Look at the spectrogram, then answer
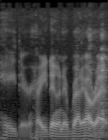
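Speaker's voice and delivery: low, relaxed, laid-back voice, dropped low. Sitting back while speaking on stage, greet everybody, sounding a little like Matthew McConaughey. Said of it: "start to sound a little bit like".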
